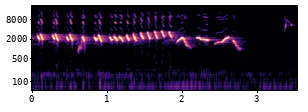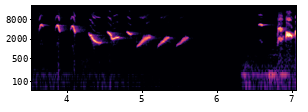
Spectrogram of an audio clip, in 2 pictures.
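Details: A White-rumped shama of the Medan type sings a clear, rich, varied song used as lure and training audio for captive shamas: a fast run of repeated bright chirps, then loud whistled slurs and sweeping notes with brief pauses between phrases.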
